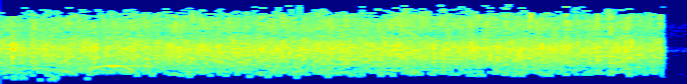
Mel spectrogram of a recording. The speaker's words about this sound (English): And the crowd there at Elevation Church is rewarding him for this nonsense with a lot of applause.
